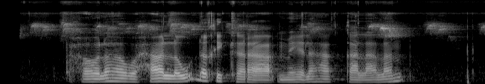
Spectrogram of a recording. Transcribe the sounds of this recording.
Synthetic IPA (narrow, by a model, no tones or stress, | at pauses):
ħɔːlɐɦɐwɑħɑːlɐɣʊɖɑqɪkʰɐɾaːmɛːlɐɦɐqɑlɐlɐn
